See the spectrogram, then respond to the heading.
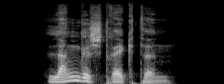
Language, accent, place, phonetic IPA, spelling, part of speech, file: German, Germany, Berlin, [ˈlaŋɡəˌʃtʁɛktən], langgestreckten, adjective, De-langgestreckten.ogg
- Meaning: inflection of langgestreckt: 1. strong genitive masculine/neuter singular 2. weak/mixed genitive/dative all-gender singular 3. strong/weak/mixed accusative masculine singular 4. strong dative plural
